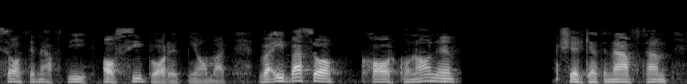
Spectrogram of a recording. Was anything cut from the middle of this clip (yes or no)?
yes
